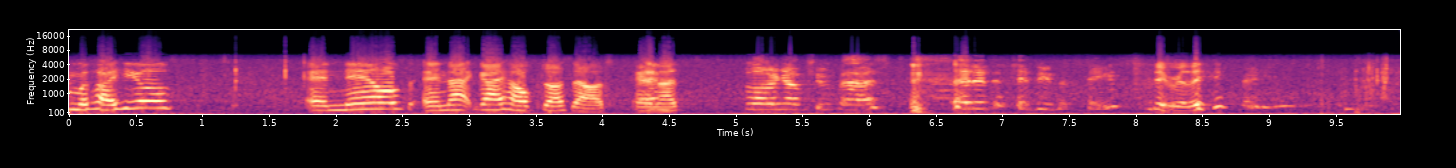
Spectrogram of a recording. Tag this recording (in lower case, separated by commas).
speech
